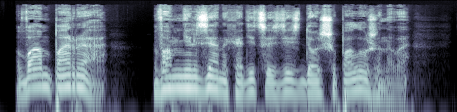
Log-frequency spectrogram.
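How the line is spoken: Quiet male whisper. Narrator (Russian): Тихо прошептал мужчина

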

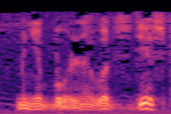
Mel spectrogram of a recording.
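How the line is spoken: Weak moaning voice. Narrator (Russian): простонал он слабеющим голосом

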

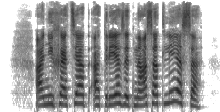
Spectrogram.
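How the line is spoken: Shout. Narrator (Russian): крикнул Эльфер

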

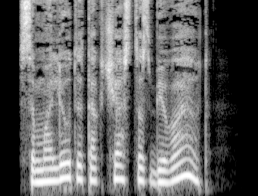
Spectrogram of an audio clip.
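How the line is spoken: Trembling question. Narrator (Russian): дрогнувшим голосом спросила Джози

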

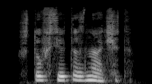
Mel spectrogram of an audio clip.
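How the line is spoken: Quiet question. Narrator (Russian): негромко спросил Лаурень

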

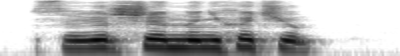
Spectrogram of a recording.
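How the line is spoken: Icy cold reply. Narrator (Russian): откликнулся Дамиан по-прежнему ледяным тоном

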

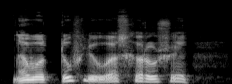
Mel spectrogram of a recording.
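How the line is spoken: Sighing. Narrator (Russian): вздохнула я

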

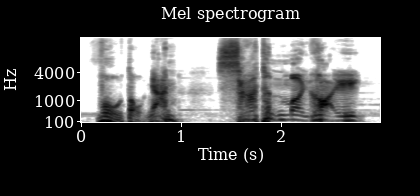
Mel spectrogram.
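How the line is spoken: Hissing. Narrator (Vietnamese): Hắn rít lên

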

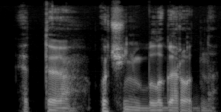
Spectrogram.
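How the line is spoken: Quiet, submissive, grateful knight. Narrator (Russian): сказал рыцарь тихим покорным голосом, как будто ему была оказана неожиданная милость

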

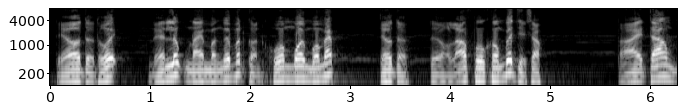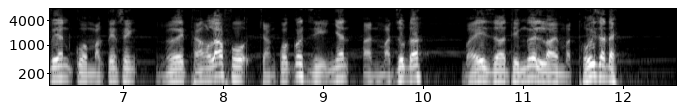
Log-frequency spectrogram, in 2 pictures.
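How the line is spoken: Laughing loudly. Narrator (Vietnamese): bật cười lớn hơn, y vừa cười vừa chỉ

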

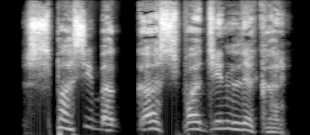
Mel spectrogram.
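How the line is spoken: Hoarse rasp. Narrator (Russian): прохрипел он

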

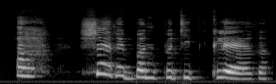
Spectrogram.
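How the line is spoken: Tender exclamation. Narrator (French): s'écria Marie avec attendrissement

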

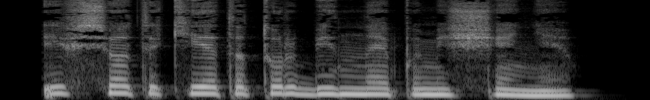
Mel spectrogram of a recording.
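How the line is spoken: Quiet. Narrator (Russian): произнесла я тихо

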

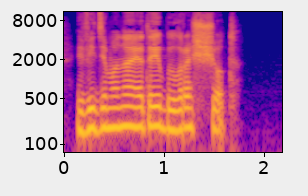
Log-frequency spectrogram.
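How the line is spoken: Said quietly. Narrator (Russian): проговорил тихо

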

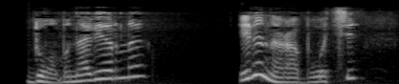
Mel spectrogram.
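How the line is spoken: Completely calm. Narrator (Russian): совершенно спокойно ответила директриса

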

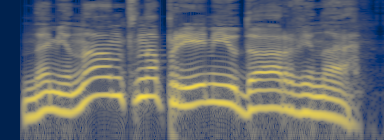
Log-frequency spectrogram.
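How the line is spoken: Sighing. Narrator (Russian): вздохнул Леха

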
